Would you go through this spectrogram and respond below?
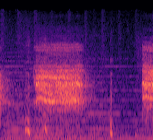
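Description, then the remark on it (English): An eagle screeches loudly, two long, harsh, rasping cries with a few short, sharp chirps in between. No one speaks. “feeds and waters and trains our eagle that we use for our final sound clip”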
